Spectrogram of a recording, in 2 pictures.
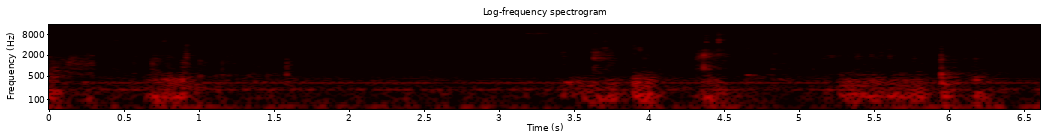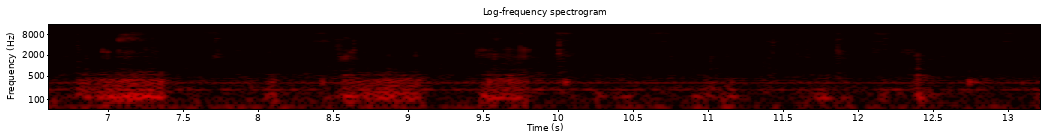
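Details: French bulldog mother Milli with her pups indoors in a small room; short breathy snorting and snuffling bursts, with soft growly undertones, come every second or so over a steady low hum.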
